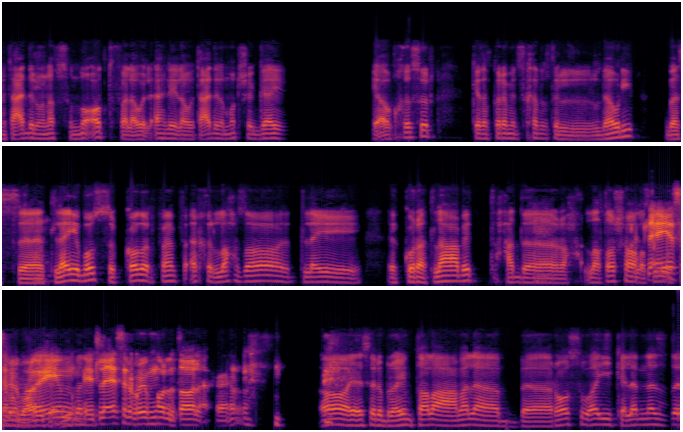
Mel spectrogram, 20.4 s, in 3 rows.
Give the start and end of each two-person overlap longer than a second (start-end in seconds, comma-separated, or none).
13.2-14.6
